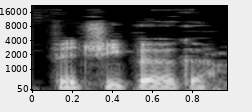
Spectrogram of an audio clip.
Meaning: Alternative spelling of veggie burger
- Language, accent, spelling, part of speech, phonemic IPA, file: English, UK, vegeburger, noun, /ˈvɛd͡ʒiːˌbɜː(ɹ)ɡə(ɹ)/, En-uk-vegeburger.ogg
